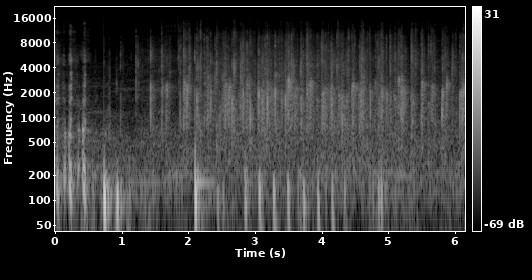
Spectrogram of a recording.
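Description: An audience at a crypto identity and privacy talk in Paris claps after the presentation, scattered sharp claps rising into a steady patter of applause across a room, with some faint talk mixed in.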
